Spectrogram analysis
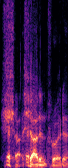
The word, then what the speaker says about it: Schadenfreude: Is that how you pronounce it? Yep. Schadenfreude.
